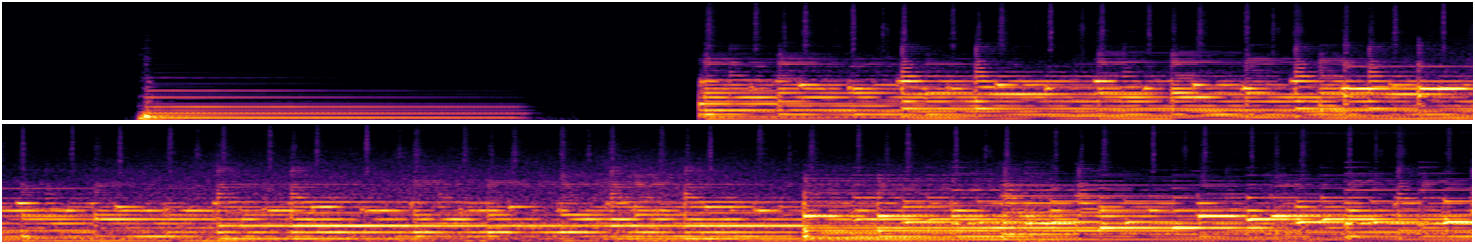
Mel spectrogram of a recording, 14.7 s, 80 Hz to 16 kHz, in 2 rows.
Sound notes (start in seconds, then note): 1.0 guitar strums; 3.6 vibrant music; 9.0 water rushes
